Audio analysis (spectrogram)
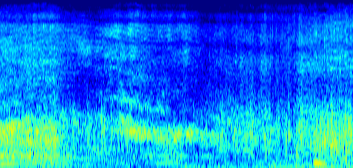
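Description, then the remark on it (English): A powered wheelchair revs hard as its tires screech, a loud, continuous squeal over a rough motor roar lasting a few seconds, with no one speaking. “You mean on your wheelchair? I just thought that you could use a lift.”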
